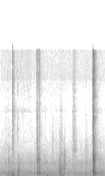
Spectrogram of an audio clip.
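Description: A quiet room with a few faint clicks and a sharper click near the end.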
